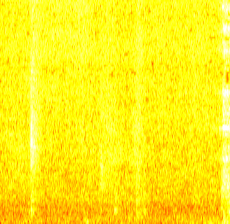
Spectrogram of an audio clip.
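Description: Near silence: room tone with a few faint, irregular ticks.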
